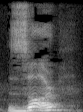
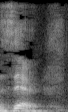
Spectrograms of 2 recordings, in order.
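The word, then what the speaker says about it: Zer (זר): If you look in the Chumash, it's written without the Yud, as if it says Zor, foreign or strange. But it's we know to pronounce it as Zer, as a crown.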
